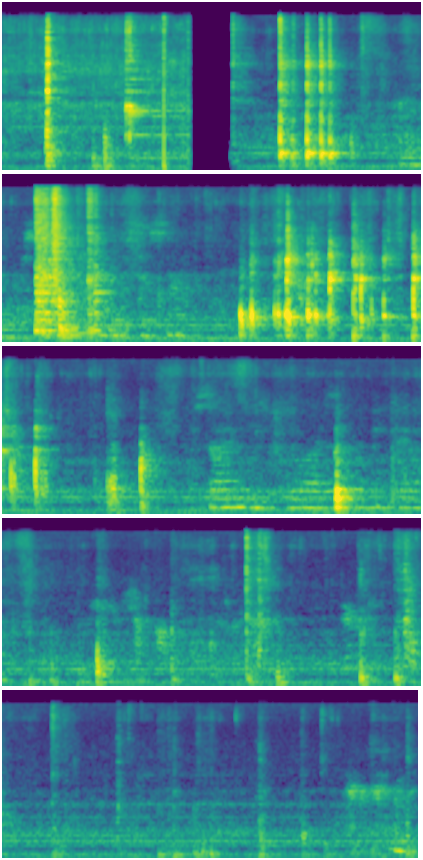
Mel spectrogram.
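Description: Wooden spatula stirring and scraping in a frying pan of noodles, minced meat and tomato sauce, with irregular knocks and clatter of utensils and containers against the pan and counter.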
